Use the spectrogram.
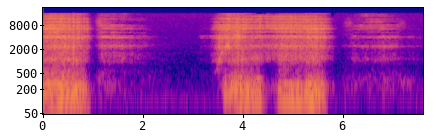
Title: Male Snoring Sound Effect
